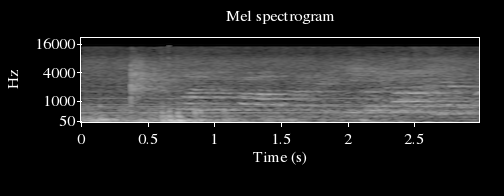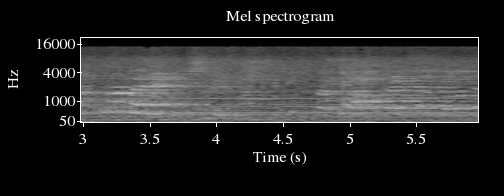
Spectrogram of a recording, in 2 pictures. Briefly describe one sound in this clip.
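A young woman speaks pleadingly, heard from a distance in a large hall.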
